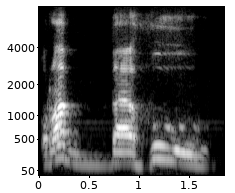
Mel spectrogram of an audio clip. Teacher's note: Now we have the ha with an upside down dhamma. So we pronounce this ha with a long vowel sound, oo. So we say hu.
